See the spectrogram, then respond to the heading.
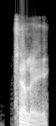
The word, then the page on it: telly: British English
